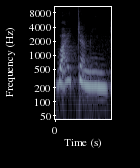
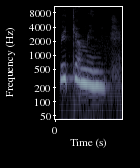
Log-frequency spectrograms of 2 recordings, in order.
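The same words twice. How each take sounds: First: It is said in an American accent. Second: It is said in a British accent. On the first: "in US विटामिन" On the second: "in UK विटामिन"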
